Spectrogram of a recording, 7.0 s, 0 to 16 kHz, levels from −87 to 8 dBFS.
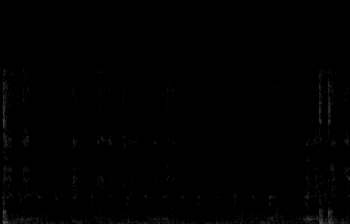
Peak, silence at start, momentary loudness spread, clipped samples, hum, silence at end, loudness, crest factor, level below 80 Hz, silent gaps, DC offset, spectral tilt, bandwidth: -36 dBFS; 0.05 s; 9 LU; under 0.1%; 60 Hz at -85 dBFS; 0 s; -64 LUFS; 32 dB; -82 dBFS; none; under 0.1%; -3 dB/octave; 11.5 kHz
